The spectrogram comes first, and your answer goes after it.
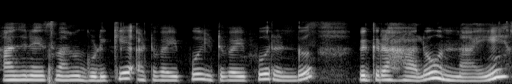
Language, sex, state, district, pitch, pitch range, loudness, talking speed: Telugu, female, Andhra Pradesh, Krishna, 205 Hz, 185-240 Hz, -16 LUFS, 95 wpm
